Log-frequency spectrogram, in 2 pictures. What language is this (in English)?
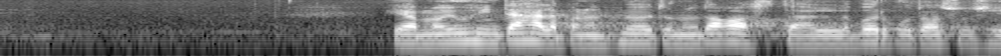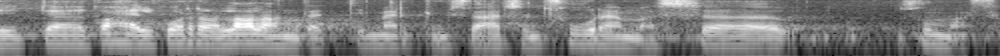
Estonian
